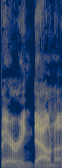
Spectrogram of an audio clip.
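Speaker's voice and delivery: ordinary delivery, nothing marked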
